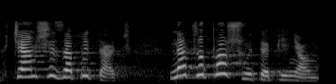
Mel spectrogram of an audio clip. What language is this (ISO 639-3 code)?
pol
